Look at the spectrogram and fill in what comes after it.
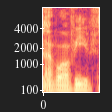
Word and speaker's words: savoir vivre: I think I fucked up saying that last time too, because I don't know how to say it. Savoir vivre? – Savoir vivre. – Is that how you say it? – That's it.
